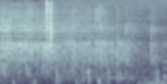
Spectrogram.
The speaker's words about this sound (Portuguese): Vamos dar salve de palmas aí ao Senhor, né? Pela vida.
